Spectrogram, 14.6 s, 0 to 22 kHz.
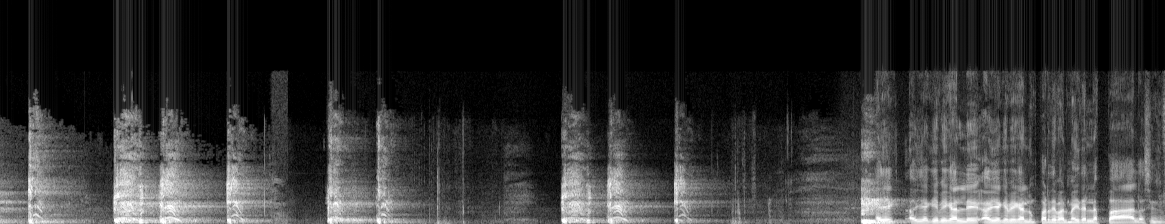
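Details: Adult man, 67 years old, coughs about nine times in short clusters during a speech in a reverberant hall, then resumes speaking; repeated coughing attacks made him drink water: coughing fit.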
